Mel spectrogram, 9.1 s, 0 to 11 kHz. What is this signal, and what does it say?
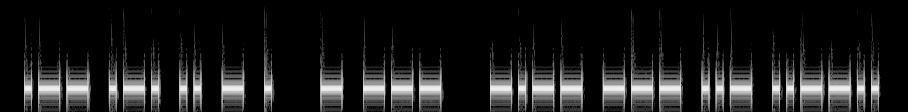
Morse code, heard as a keyed tone, about 17 wpm, 700 Hz. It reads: WRITE TO YOU?
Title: Sentences from Top 1000 Words - Review Part 1 - 17wpm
